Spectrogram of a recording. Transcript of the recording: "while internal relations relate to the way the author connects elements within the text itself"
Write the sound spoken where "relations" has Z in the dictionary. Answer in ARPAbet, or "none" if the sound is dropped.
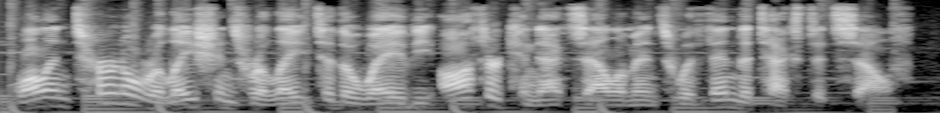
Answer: Z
